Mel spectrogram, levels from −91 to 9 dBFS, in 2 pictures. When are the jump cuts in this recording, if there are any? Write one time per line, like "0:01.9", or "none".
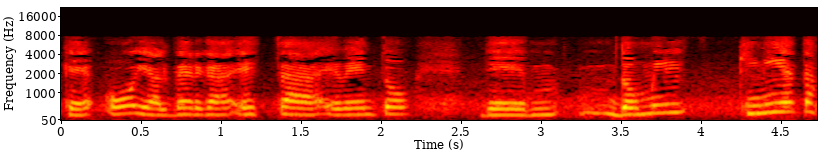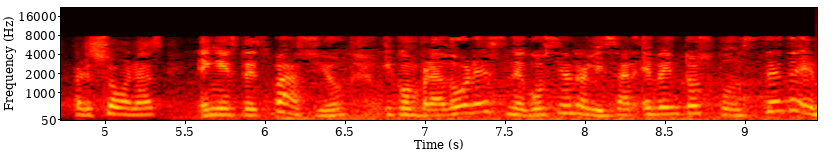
0:06.7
